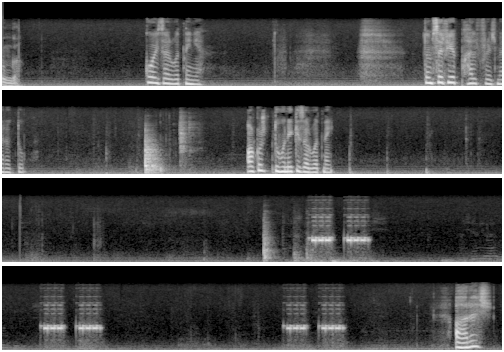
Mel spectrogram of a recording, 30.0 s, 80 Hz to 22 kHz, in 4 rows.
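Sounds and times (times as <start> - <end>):
speech: 0.0 - 0.4, 2.2 - 3.1, 6.3 - 7.9, 11.2 - 12.6, 29.7 - 29.9
faint low hum: 0.0 - 29.9
telephone ringing in a home with a high electronic trill: 19.6 - 20.6, 23.1 - 24.1, 26.7 - 27.7.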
